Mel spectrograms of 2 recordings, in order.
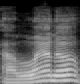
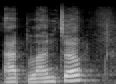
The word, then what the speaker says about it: Atlanta: And at, as in Atlanta, or as some Americans say, Atlanta, but here it's Atlanta.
